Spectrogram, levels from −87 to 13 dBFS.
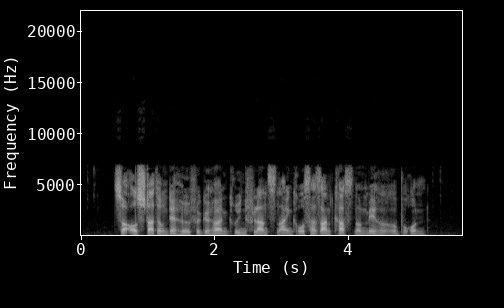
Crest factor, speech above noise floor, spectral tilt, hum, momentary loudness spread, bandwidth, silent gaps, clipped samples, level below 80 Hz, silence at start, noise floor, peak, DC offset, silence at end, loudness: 22 dB; 30 dB; -2 dB/octave; none; 14 LU; 7.2 kHz; none; under 0.1%; -70 dBFS; 0.5 s; -55 dBFS; -4 dBFS; under 0.1%; 0.6 s; -25 LUFS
